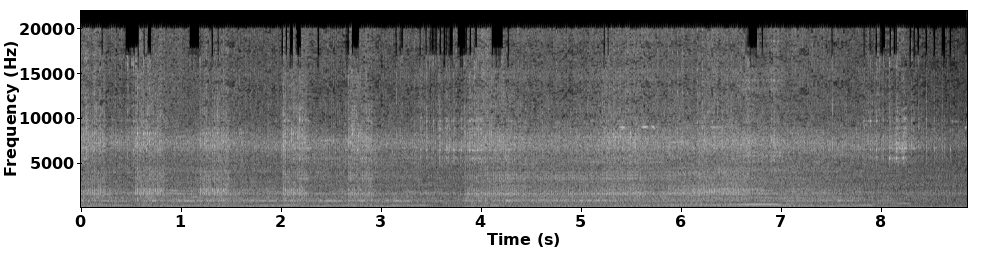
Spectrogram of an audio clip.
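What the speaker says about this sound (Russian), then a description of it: "Вот полностью весь диапазон оборотов до 2500, ни капли выхлопа" A Yanmar F195 mini tractor engine, a small diesel, runs steadily and loudly nearby, revving through its full speed range up to about 2500 rpm and back, with a smooth, even mechanical drone.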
